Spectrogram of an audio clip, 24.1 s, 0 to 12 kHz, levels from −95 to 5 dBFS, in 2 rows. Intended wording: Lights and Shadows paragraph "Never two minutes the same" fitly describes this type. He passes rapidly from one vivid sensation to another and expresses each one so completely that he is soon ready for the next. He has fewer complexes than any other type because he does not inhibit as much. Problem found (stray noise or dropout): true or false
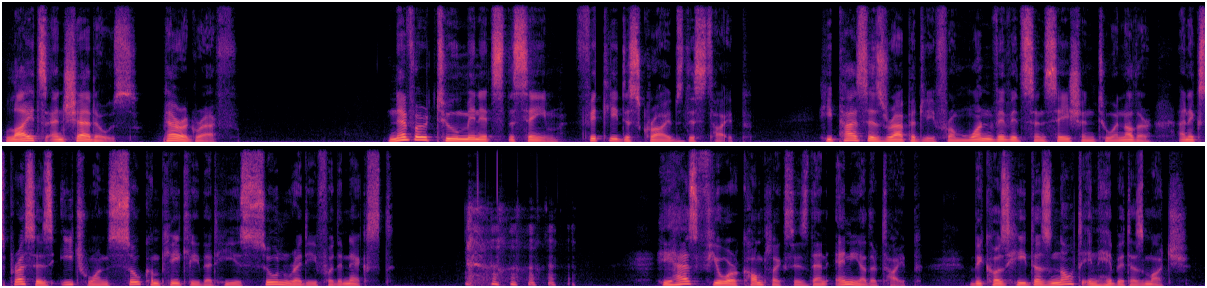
true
